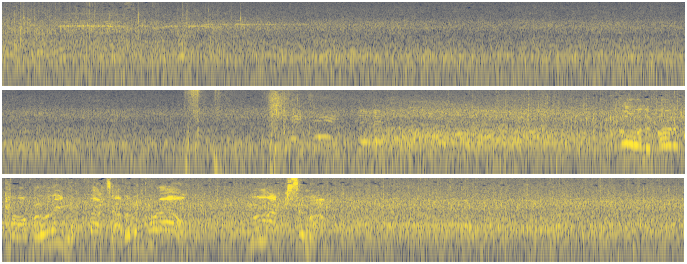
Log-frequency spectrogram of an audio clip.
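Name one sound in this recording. A large crowd murmurs steadily and then cheers.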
